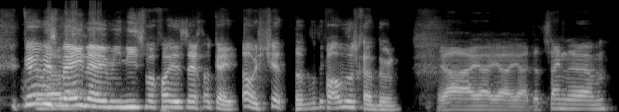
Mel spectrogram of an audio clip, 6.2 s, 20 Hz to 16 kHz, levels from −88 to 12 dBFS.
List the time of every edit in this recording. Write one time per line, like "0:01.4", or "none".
0:03.2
